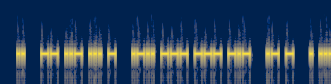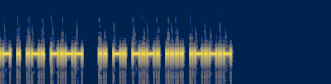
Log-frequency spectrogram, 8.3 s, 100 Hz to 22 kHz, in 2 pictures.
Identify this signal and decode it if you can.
Morse code, heard as a keyed tone, about 37 wpm, 700 Hz. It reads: I MUST LOOK AT EVERY INCH.
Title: Sentences from Top 1000 Words - Review Part 3 - 40wpm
